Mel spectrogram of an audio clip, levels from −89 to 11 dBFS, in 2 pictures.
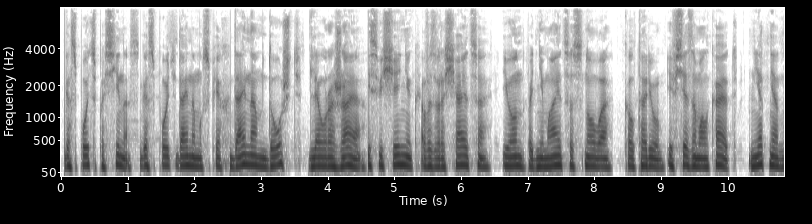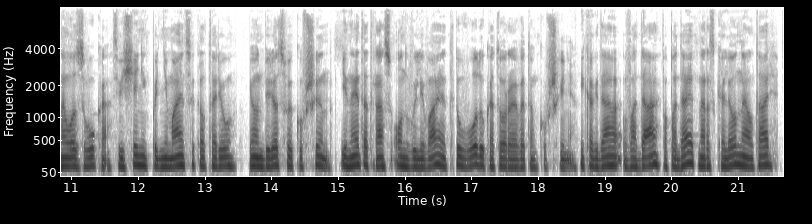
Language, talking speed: Russian, 155 wpm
